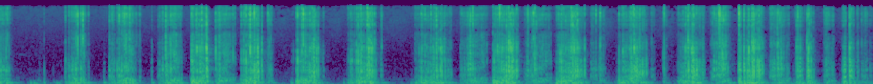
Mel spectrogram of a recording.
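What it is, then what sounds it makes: Cork board scratched. A carving tool held upright by long nails traces and scratches across the surface of a large, round, solid cork board. Repeated dry, rough scraping strokes rise and fall in steady bursts, with a broad hiss over a low rumble and short pauses between passes.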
